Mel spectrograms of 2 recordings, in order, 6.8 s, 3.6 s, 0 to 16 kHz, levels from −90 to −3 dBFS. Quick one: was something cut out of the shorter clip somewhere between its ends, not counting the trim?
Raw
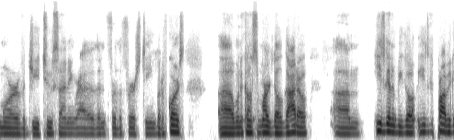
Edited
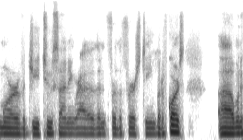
no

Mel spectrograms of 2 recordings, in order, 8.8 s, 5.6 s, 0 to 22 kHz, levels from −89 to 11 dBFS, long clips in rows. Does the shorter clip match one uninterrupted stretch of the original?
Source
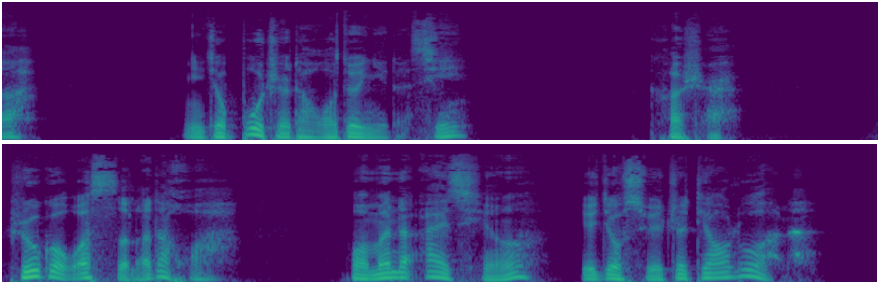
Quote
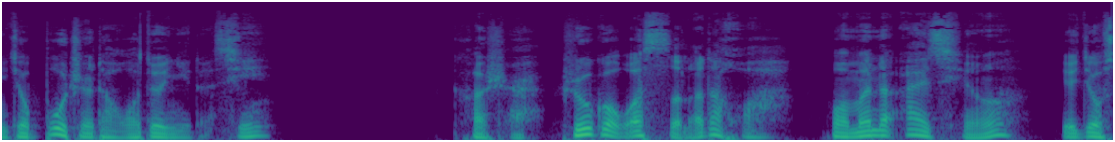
no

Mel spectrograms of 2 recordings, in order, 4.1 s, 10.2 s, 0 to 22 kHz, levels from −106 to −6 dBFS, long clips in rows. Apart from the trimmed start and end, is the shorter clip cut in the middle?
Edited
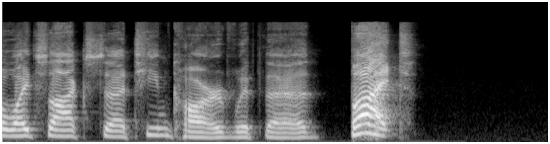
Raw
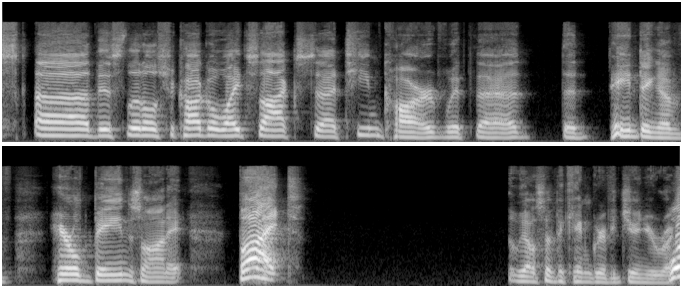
yes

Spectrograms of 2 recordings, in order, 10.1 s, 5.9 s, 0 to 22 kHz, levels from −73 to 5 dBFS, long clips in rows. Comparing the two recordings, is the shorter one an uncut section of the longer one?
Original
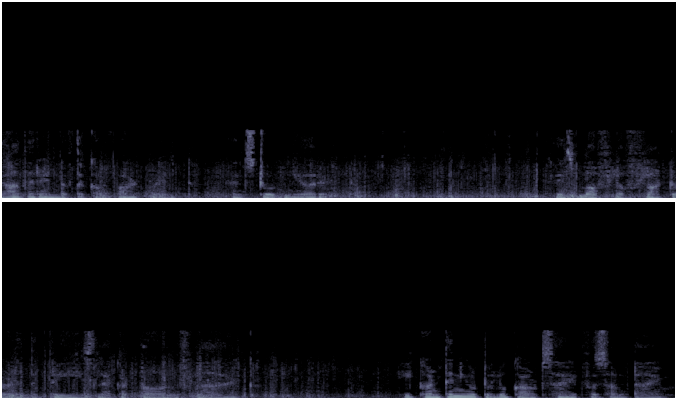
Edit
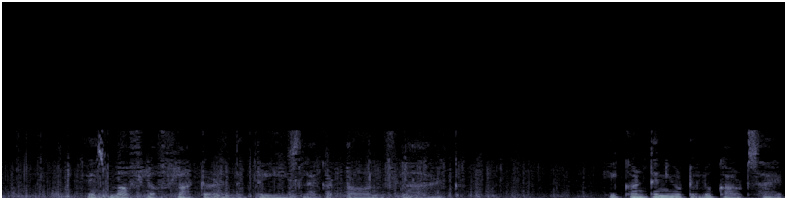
yes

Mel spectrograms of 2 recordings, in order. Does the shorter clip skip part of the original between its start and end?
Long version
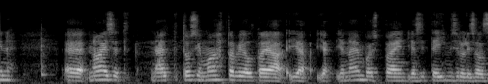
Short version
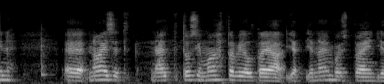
yes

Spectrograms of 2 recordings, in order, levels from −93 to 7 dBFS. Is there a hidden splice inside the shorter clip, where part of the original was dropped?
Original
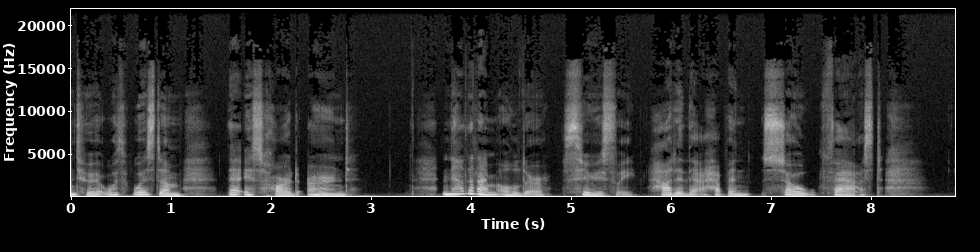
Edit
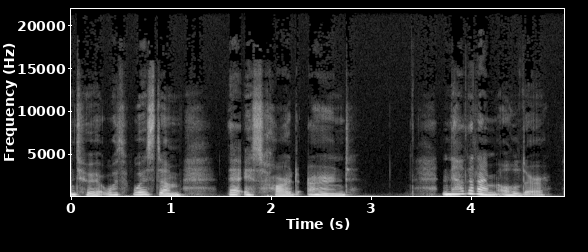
no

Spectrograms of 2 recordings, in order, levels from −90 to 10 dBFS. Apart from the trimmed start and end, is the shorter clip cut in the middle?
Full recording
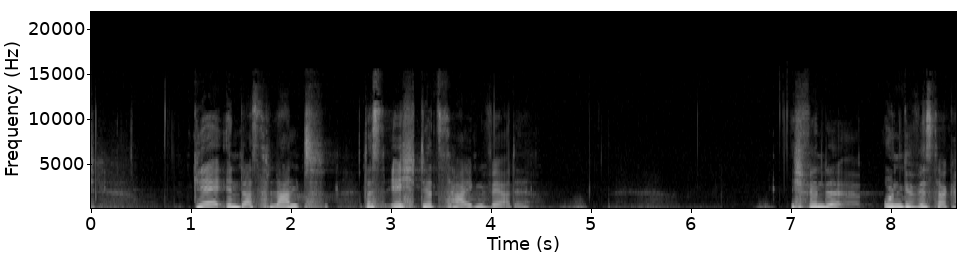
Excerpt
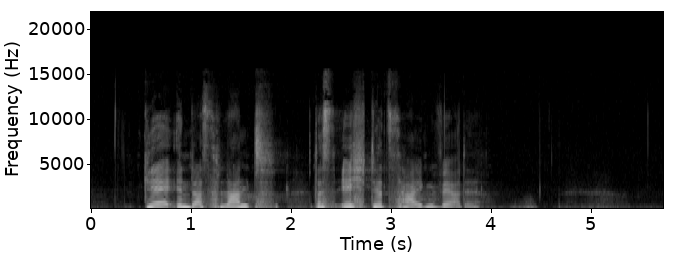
no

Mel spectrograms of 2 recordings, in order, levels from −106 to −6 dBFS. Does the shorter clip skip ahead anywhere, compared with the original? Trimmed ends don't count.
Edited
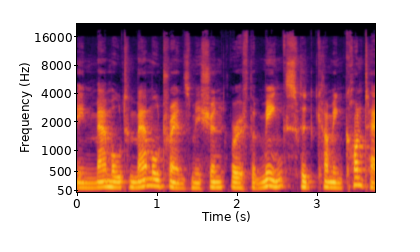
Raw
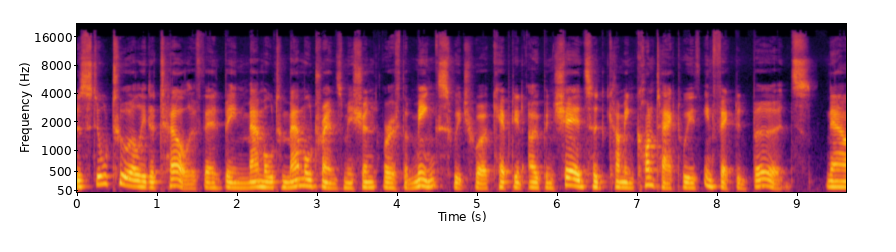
yes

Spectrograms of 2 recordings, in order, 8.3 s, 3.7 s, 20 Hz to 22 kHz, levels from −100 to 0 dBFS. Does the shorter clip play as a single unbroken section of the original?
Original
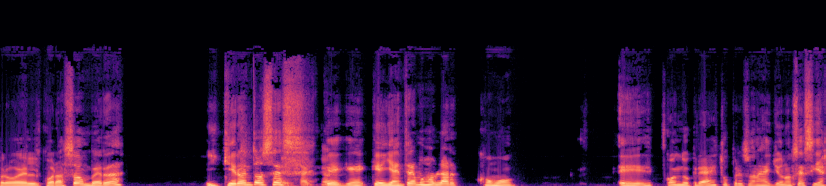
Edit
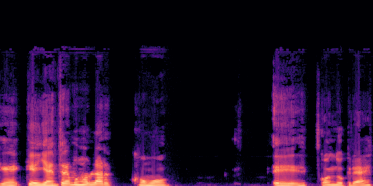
yes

